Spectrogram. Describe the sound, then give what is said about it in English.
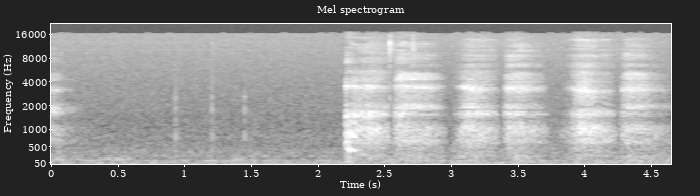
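A sharp, deep breath in bursts out of near silence, followed by a few rhythmic, breathy gasps at a steady pace. “She takes a nice deep breath.”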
